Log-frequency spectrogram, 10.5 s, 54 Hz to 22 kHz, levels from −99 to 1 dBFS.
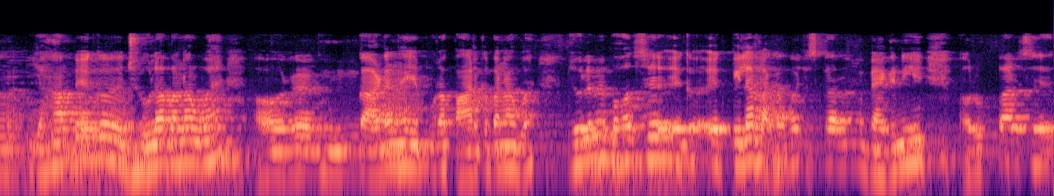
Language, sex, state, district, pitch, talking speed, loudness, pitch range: Hindi, male, Chhattisgarh, Balrampur, 140 Hz, 165 wpm, -21 LUFS, 125-150 Hz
